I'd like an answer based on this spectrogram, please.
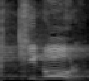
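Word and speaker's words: kinor: Casquiapa em hebraico se pronuncia quinor. Não confunda quinor com caldo quinó.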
